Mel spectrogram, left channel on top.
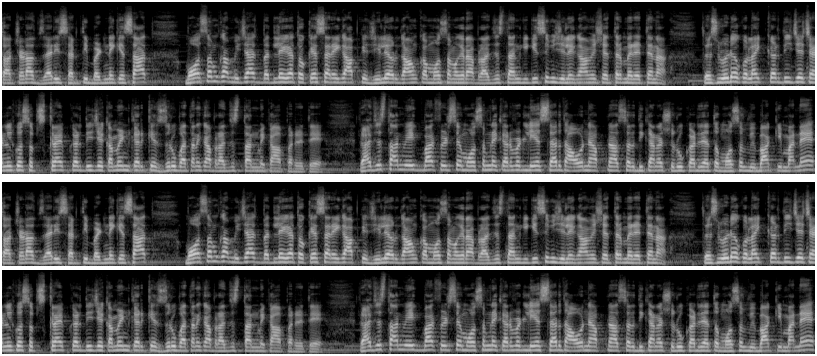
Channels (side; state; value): both; normal; correlation 0.68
